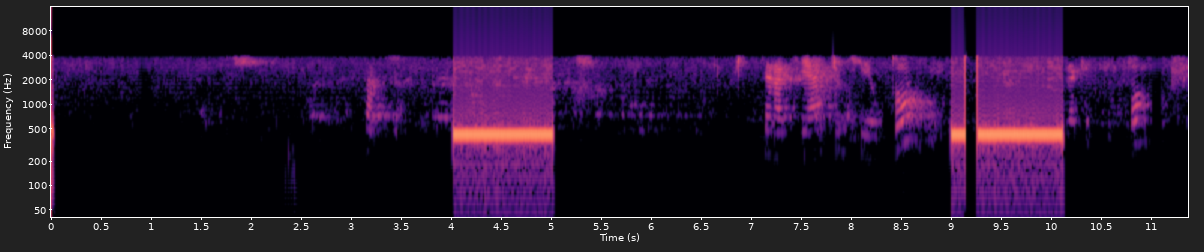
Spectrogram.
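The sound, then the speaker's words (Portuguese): Ringback tone of an outgoing phone call: two steady, mid-pitched tone bursts about a second long, several seconds apart, with faint voices talking in between. “Tem que mexer. Tá chamando. Ah, tá chamando.”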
